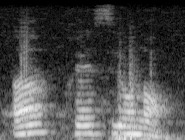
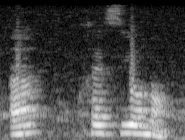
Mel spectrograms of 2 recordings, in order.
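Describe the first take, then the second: No difference in how they are said.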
